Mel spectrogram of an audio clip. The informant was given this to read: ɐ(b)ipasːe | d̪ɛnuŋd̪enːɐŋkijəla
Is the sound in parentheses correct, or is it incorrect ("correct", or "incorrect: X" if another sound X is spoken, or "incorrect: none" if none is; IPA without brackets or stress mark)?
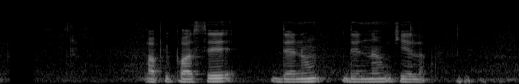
incorrect: p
